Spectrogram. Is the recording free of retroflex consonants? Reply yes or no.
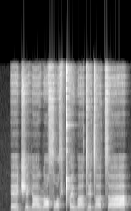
no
